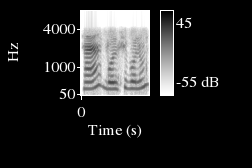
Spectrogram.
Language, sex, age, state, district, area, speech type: Bengali, female, 30-45, West Bengal, Kolkata, urban, conversation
